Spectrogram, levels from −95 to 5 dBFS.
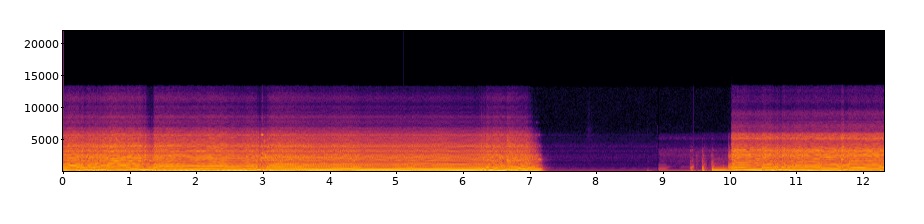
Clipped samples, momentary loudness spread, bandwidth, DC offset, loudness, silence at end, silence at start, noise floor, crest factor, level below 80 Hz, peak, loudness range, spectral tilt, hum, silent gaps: under 0.1%; 3 LU; 12 kHz; under 0.1%; -12 LUFS; 0 s; 0 s; -54 dBFS; 12 dB; -42 dBFS; 0 dBFS; 8 LU; -5.5 dB/octave; 60 Hz at -45 dBFS; none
